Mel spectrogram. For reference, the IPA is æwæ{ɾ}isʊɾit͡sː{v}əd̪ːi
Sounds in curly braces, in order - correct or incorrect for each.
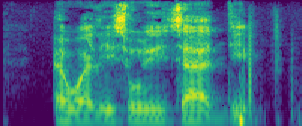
incorrect, incorrect

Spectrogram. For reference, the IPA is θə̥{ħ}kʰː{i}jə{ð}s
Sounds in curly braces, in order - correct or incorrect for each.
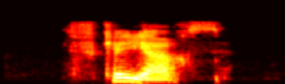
incorrect, incorrect, incorrect

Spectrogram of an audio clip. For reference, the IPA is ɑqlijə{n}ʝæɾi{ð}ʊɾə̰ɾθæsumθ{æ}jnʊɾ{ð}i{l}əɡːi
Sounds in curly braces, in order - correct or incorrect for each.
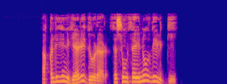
correct, correct, correct, correct, correct

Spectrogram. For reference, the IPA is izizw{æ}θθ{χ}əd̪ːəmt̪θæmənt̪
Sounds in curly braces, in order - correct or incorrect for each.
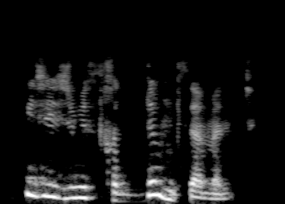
incorrect, correct

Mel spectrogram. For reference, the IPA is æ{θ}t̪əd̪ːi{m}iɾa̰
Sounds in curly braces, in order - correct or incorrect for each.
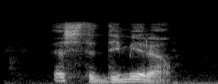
incorrect, correct

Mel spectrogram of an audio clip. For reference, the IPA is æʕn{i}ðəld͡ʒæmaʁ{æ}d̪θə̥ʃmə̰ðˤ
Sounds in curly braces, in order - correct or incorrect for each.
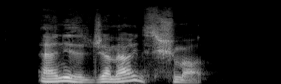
correct, incorrect

